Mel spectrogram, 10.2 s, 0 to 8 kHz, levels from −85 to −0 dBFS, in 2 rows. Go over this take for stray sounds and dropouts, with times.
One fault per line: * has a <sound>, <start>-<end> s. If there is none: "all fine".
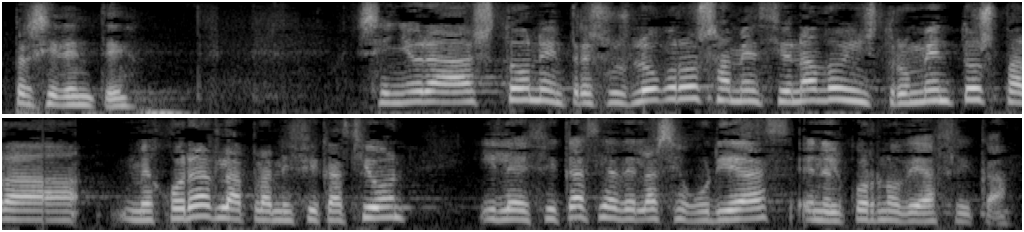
all fine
